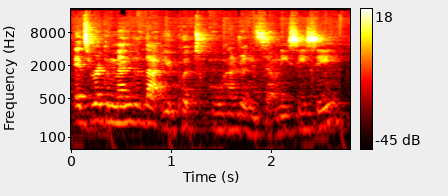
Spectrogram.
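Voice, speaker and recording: A young home cook from Hong Kong keeps up brisk, animated, playful chatter in a slightly high voice as he cooks in his little apartment for his vlog. Music runs behind him, and the room echoes.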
